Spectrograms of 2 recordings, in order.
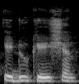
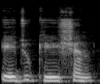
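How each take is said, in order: First: The first part is said as 'ed-oo'. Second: The first part is said as 'ej-oo'. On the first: "एडू भी बोल सकते हैं" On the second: "आप चाहे तो इसे एजू भी बोल सकते हैं"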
